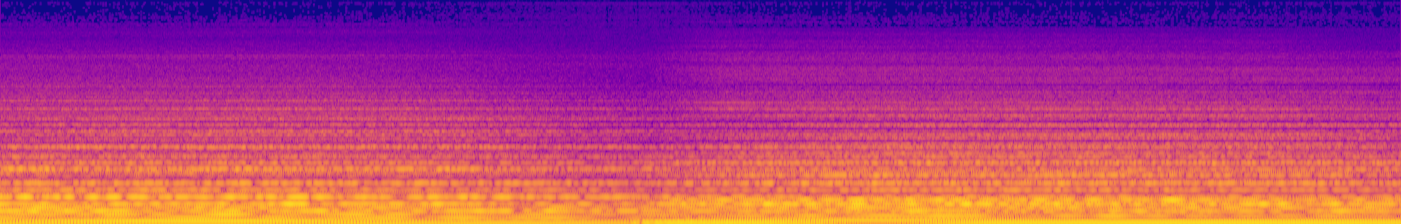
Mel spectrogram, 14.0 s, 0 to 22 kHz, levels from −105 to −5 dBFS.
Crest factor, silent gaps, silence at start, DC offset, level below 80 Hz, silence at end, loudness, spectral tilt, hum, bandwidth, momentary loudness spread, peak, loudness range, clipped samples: 12 dB; none; 0 s; under 0.1%; -18 dBFS; 0 s; -19 LUFS; -9 dB/octave; none; 6.4 kHz; 5 LU; -4 dBFS; 4 LU; under 0.1%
